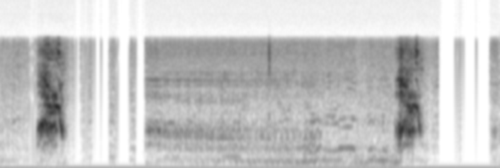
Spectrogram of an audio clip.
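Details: Pet dog barking at moving windshield wipers: two sharp, loud single barks about two seconds apart, with a low engine-like rumble and faint murmuring in between.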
